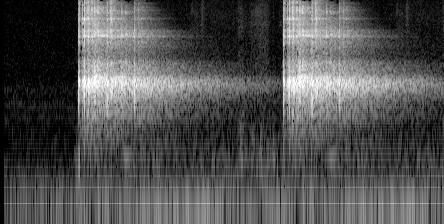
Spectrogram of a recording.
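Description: A high-pitched percussion instrument struck twice, about two seconds apart, each stroke ringing out and slowly fading.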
